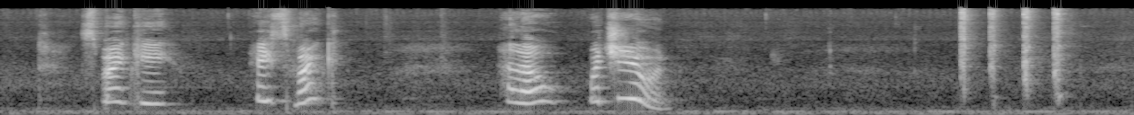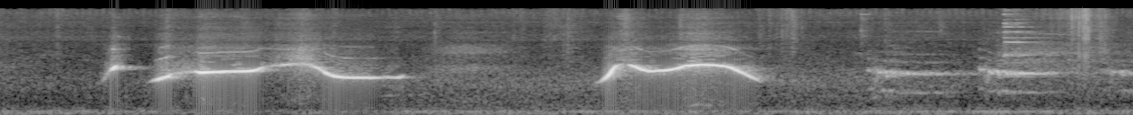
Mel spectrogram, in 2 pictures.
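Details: Rainbow lorikeet talking and whistling: four short harsh, speech-like phrases at the start, a few sharp clicks, then clear whistled notes rising and falling, some drawn out, against a faint steady indoor hum.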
